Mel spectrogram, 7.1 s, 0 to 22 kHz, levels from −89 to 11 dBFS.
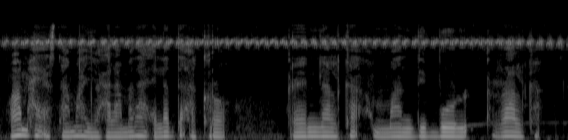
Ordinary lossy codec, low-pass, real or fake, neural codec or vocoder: none; none; real; none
